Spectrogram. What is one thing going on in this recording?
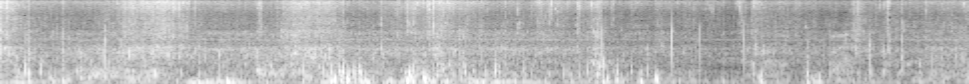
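Rubber boots splash and slosh through shallow water.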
